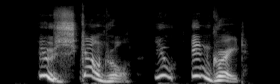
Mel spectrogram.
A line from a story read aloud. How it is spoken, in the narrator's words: howled the servant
